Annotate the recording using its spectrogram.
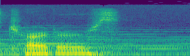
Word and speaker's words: Chartres: Chartres is Charters.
